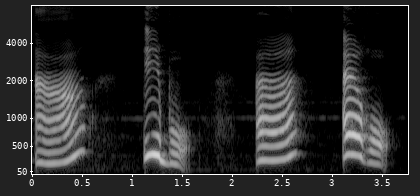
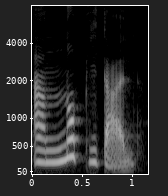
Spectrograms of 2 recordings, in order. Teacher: h aspiré c'est à dire je ne peux jamais faire la liaison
